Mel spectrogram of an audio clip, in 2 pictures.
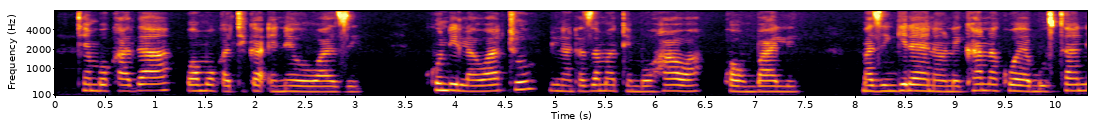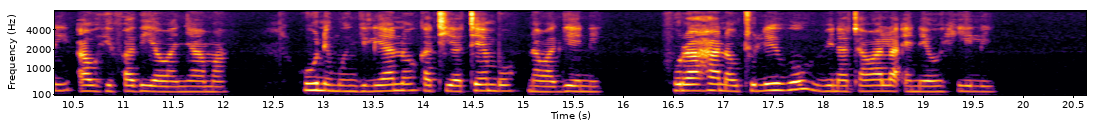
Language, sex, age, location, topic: Swahili, female, 18-24, Nairobi, government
